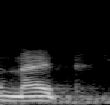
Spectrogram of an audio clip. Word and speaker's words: gnat: Right, right में ई silent है, आपने पढ़ा था। और यहाँ नैट, मच्छर, GNAT, नैट मीन्स मच्छर होते हैं।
